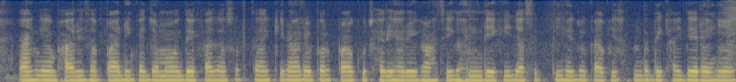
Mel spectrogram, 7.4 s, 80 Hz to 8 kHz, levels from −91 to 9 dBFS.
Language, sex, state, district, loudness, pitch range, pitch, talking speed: Hindi, male, Uttarakhand, Uttarkashi, -16 LUFS, 155-160 Hz, 160 Hz, 235 wpm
